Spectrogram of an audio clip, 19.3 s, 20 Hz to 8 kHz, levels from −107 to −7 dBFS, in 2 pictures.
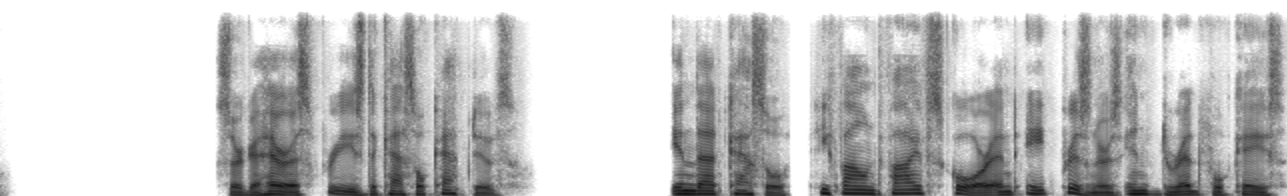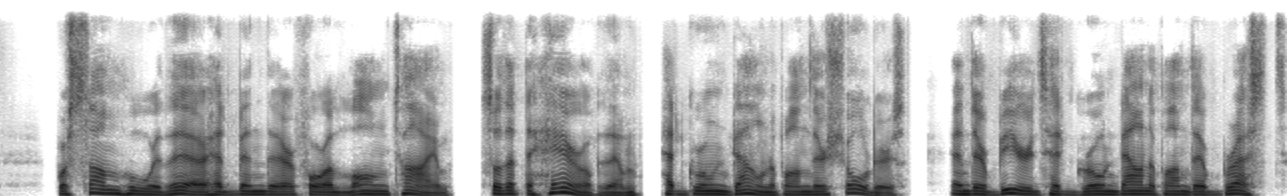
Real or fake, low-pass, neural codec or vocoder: fake; 7.2 kHz; codec, 16 kHz, 4 kbps, X-Codec, HuBERT features, trained on balanced general audio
